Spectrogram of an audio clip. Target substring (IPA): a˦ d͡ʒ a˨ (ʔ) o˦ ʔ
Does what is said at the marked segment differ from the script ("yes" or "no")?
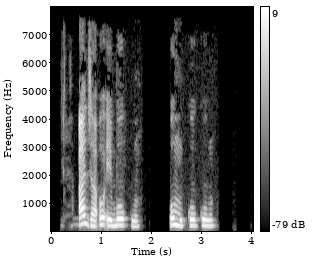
no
